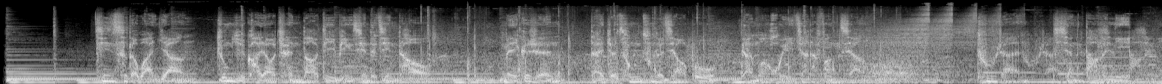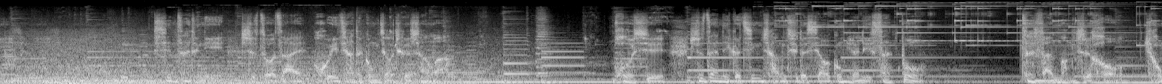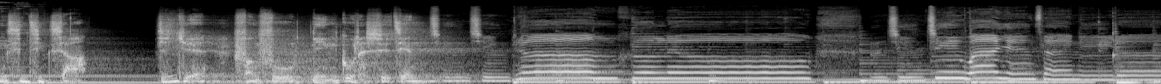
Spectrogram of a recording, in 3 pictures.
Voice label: 男 广告, 国语男声配音; 虾米音乐会版头; 交广主播

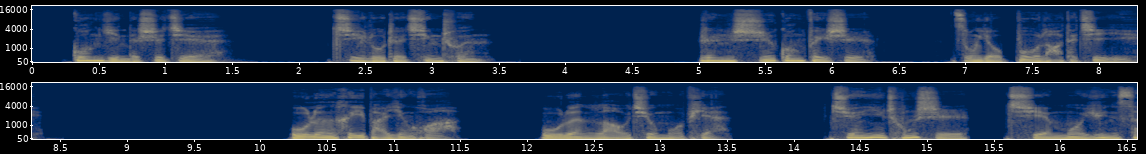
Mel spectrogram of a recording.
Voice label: 男 诗歌, 配音; 梦想不灭 青春不老 贵阳有名堂

